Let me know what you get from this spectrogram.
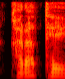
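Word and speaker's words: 空手: 그런데이 당수는 일본 쪽에서는 공수라고 얘기를 합니다.이 공은 일본 발음으로 가라예요. 가라. 가라. 그리고 수는 일본 발음으로 대입니다. 태. 그래서 가라테 이렇게 얘기하는데 그러면 비었다는 건 뭐냐?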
